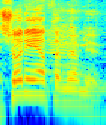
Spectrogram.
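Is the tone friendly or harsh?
harsh. It is said in a harsh, fierce tone.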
